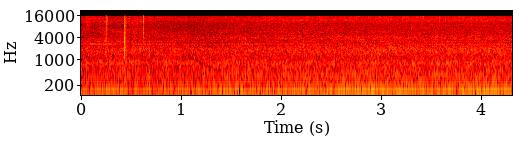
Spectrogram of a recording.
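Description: A steady, low engine idle rumble, with a few light clicks in the first second.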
